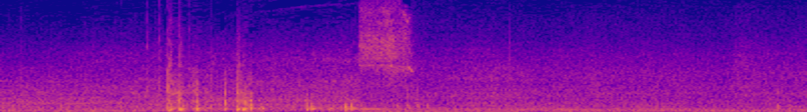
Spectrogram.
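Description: Riding a rental electric scooter at speed: a steady rush of wind and road noise, with a cluster of sharp knocks and rattles about a second in and a faint, slowly falling whine after them.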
